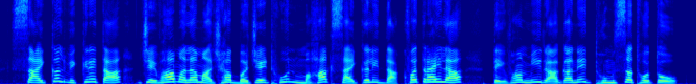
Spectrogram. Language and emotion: Marathi, angry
